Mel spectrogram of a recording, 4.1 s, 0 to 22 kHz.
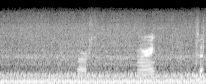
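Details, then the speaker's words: Dodge SRT4 after repair of a failed aftermarket clutch pivot ball and broken bearing retainer, plus cleaned ground wire and battery connections; engine runs steady through the gears with no whine, grind or clunk, gearbox sounds healthy; normal running. "is good to go right here right now [Music] running good everything that we needed to take care of was taken care of"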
